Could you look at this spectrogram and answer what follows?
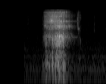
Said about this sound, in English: From now on, the sniffle is just how everybody's going to have to start their audio message, you know? Because we're about to be in a little sniffle cult.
